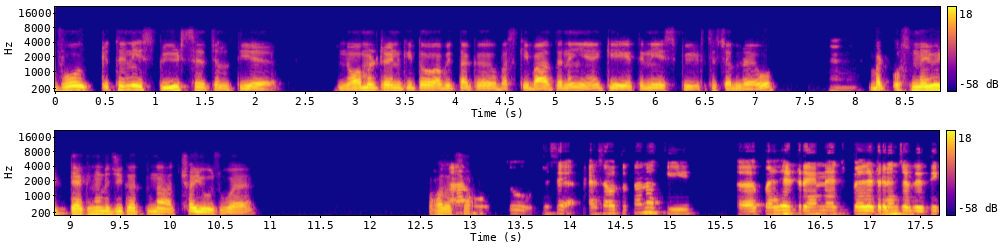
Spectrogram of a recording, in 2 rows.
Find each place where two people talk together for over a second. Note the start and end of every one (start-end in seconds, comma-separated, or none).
none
